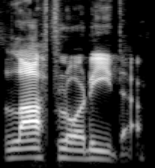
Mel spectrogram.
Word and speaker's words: La Florida: And he called the area, the correct pronunciation is La Florida, which is in honor of Pascua Florida, which is Spanish for Feast of the Flowers.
